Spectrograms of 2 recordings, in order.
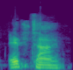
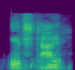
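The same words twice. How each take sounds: First: It is said in the speaker's own normal voice. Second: It is said in a put-on character voice.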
